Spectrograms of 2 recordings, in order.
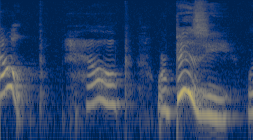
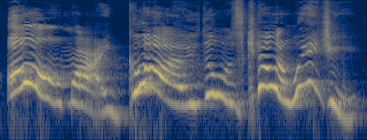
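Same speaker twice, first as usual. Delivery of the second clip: loud, drawn-out cry of horror; alarmed shouting; 4 semitones higher, 13 dB louder, slower than usual. Pretend. Mario tells friends Luigi was nearly killed, alarmed shouting. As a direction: yell it in play-acted horror, stretching the words.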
